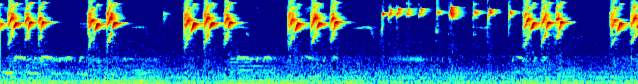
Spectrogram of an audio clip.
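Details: Sunbird on a clean lure track: rapid bursts of three or four sharp, very high chips repeated in quick succession, broken by a brief run of thinner, higher twittering notes.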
